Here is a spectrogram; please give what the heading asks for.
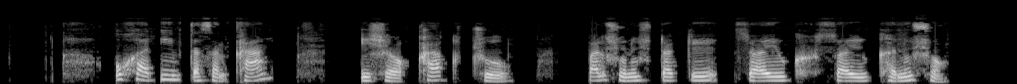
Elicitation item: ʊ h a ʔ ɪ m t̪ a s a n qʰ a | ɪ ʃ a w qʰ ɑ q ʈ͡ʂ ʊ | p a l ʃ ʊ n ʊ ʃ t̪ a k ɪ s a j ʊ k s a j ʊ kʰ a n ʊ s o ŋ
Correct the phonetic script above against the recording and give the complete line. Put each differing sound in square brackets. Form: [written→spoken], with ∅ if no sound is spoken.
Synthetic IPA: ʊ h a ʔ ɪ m t̪ a s a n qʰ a | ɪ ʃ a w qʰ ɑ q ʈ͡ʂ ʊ | p a l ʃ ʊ n ʊ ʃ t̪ a k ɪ s a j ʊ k s a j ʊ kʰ a n ʊ [s→ʃ] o ŋ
